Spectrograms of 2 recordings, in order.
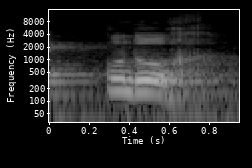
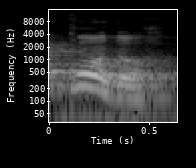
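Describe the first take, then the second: First: The stress is on the final syllable. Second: The stress is on the next-to-last syllable. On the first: The speaker calls it right. "São oxítonos" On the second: The speaker calls it wrong. "Não é Condor"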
